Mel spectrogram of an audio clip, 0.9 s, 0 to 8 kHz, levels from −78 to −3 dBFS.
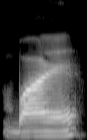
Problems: none marked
